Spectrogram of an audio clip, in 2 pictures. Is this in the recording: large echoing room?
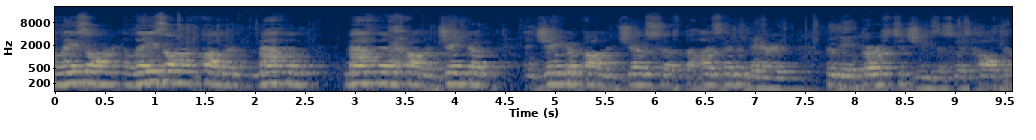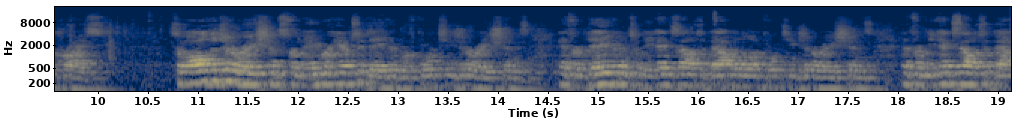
yes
